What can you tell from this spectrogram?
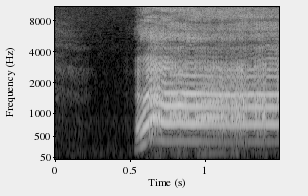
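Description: After a brief silence, a person lets out a loud, sustained scream that rises in pitch and then holds steady at a high, strained tone for about a second.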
